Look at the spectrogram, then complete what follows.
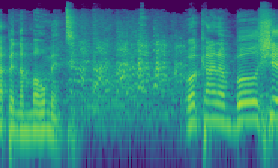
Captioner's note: laughter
